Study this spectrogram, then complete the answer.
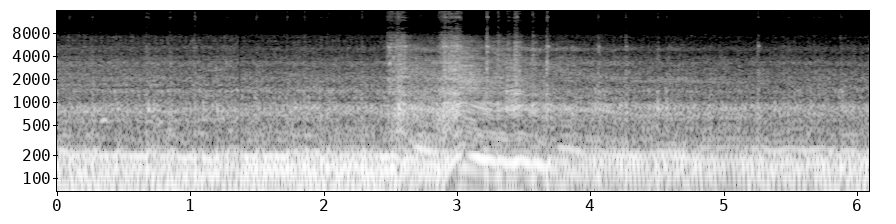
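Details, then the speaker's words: Freshly restored 1975 Kawasaki H2 750 two-stroke triple, first proper run after ignition checks and carb balancing, airbox off (running lean): crackles along evenly and picks up cleanly on revs; healthy running and revving. "Listen to that. Music, man. What do you think, Brent? I think it's awesome, Pete."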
